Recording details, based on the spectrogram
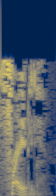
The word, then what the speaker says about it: Vrede: The guy that came to the United States, the reason he came to the United States, his name was V-R-E-D-E, and his is pronounced Frady, because the V is pronounced like a F.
